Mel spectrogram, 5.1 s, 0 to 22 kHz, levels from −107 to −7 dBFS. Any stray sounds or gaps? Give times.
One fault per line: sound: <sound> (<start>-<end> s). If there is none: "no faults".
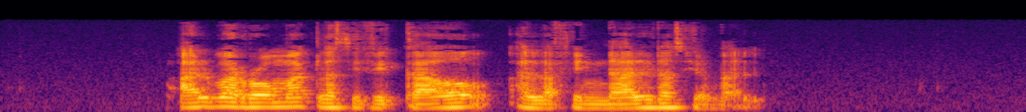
no faults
